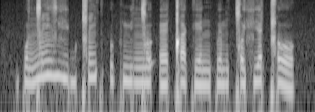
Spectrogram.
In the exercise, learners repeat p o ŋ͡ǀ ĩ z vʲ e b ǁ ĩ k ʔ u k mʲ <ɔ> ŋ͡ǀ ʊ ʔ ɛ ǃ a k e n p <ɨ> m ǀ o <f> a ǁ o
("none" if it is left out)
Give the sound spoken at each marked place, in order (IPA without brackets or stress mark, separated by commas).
ɔ, e, fʲ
